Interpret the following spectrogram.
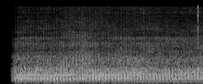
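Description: Steady road-traffic noise: motor vehicles running past with a continuous low engine hum.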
